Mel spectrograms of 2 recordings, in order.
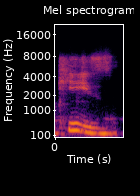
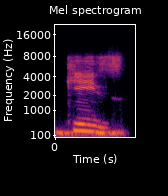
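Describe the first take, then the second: First: "keys" ending in a z, not the s of kiss; teacher correcting "keys" to a z. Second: "keys" with a soft z ending; teacher's model of "keys" with z. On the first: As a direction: buzz the z at the end of "keys". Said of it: "Yo no digo kiss". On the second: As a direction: end "keys" on a buzzing z. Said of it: "es como una Z". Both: Shown as a demonstration.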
